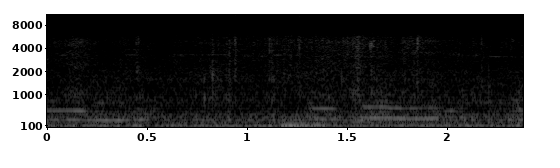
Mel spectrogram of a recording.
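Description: Faint, indistinct voices of passengers inside a stationary train carriage, over a low steady hum.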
